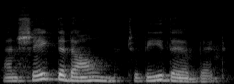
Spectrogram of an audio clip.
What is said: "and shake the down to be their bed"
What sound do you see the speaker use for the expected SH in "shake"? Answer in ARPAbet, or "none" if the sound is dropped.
SH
